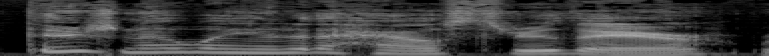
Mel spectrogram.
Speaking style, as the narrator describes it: Ray said brightly

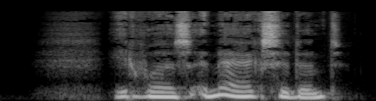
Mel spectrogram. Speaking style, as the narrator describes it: her voice trembled

